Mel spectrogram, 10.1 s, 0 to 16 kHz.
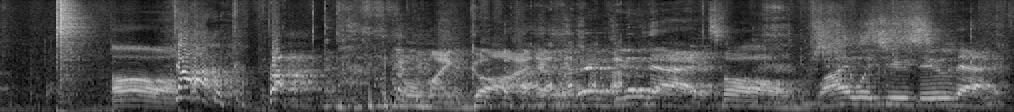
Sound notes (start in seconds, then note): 1.7 screams; 2.0 laughs; 2.6 yells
